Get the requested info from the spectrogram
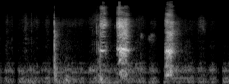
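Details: Pug puppies recorded indoors in August 2014: three short, high-pitched squeaky cries within about a second, the last one thin and piercing, over a low steady background hum.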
